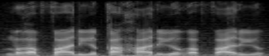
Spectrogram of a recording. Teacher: آغاز میں جو شعر پڑھا وہ دیکھیں، غفاریو قہاریو غفاریو، تو یہ جو یہ کے ساتھ واو ہوتا ہے نا تو وہ اس کے ساتھ ملا کے پڑھتے ہیں، یہ مرکب عطفی ترکیب عطفی کہلاتی ہے، تو پچھلے لفظ کے آخری حرف کے ساتھ واو کو ملا دیا جاتا ہے، تو الگ الگ توڑ کر نہیں پڑھا جاتا ہے، اس کا خیال کیجیے گا۔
